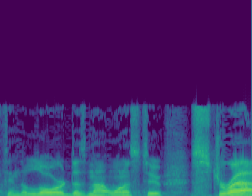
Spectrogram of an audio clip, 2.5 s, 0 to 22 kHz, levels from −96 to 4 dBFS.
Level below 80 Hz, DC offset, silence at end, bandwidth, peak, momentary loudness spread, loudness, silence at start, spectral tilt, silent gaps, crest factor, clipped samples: -52 dBFS; under 0.1%; 0 s; 11 kHz; -4 dBFS; 10 LU; -24 LUFS; 0 s; -5 dB/octave; none; 18 dB; under 0.1%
